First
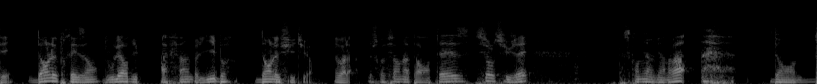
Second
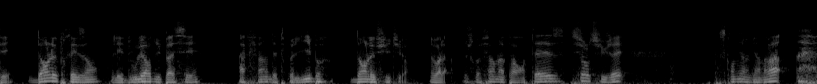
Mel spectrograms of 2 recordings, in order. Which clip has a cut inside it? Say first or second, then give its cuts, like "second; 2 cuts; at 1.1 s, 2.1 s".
first; 3 cuts; at 1.0 s, 1.4 s, 1.9 s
